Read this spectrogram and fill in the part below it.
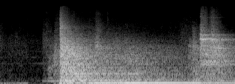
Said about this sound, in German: Unterdessen sind wir am Fuss von der Grande Xence und gehen jetzt durch eine Tür in die Staumauer rein. Man muss sich vorstellen, die ganze Mauer ist 285 Meter hoch und das unterste an der Sohle 200 Meter dick.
